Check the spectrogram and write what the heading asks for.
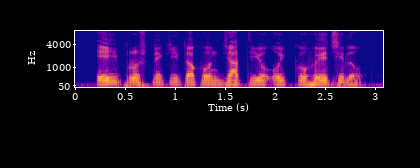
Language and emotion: Bengali, neutral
